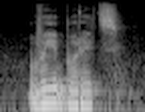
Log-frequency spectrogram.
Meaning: voter, elector
- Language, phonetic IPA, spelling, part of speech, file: Ukrainian, [ˈʋɪbɔret͡sʲ], виборець, noun, Uk-виборець.ogg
